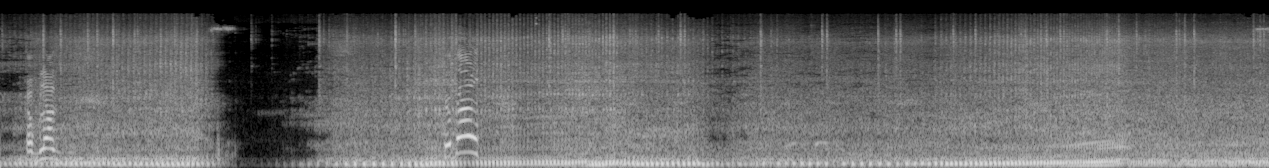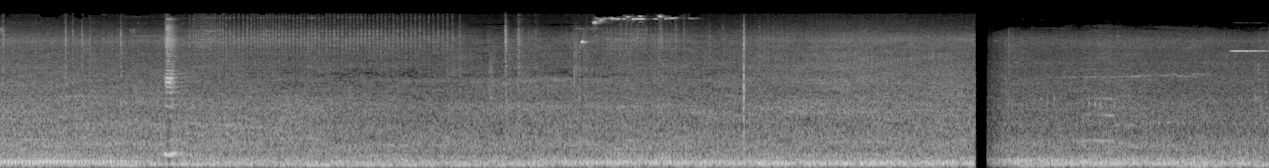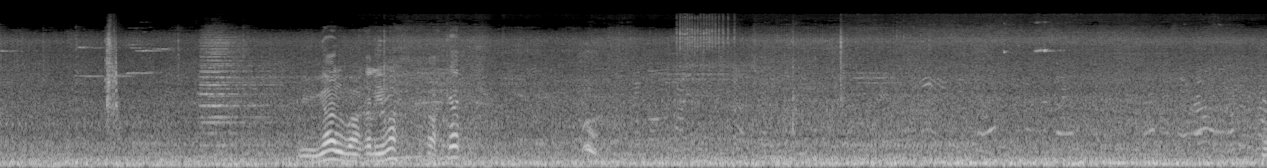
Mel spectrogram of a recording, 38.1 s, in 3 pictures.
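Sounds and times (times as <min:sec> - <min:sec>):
motorcycle engine speeding up: 0:00.0 - 0:02.2, 0:02.9 - 0:18.0
traffic and road noise rumble: 0:00.0 - 0:38.0.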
